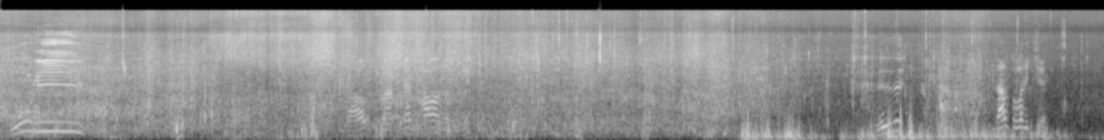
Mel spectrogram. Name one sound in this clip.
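Water splashes and churns.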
